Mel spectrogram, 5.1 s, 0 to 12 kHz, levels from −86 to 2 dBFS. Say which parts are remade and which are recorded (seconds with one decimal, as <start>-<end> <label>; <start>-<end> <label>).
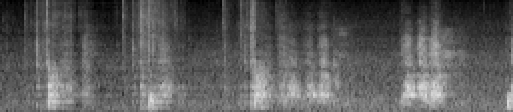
0.0-0.6 recorded; 0.6-1.2 remade; 1.2-5.1 recorded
